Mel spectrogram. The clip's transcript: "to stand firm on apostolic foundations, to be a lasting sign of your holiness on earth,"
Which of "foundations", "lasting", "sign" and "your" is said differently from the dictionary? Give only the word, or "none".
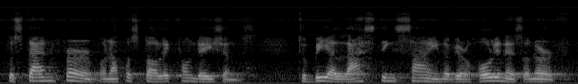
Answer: foundations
